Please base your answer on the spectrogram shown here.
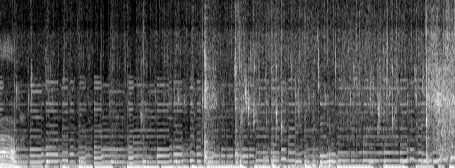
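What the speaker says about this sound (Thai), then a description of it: "ตั้งกระทะใส่น้ำมันให้ร้อนนะคะ แล้วก็เอากระเทียม ลงไปผัดให้หอมเลยค่ะ" Garlic stir-frying in hot oil in a wok, the first step of a Thai pad see ew with rice vermicelli and marinated pork, gives a steady sizzle under background music.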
